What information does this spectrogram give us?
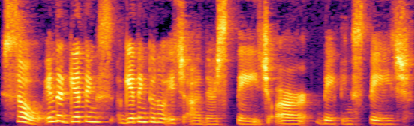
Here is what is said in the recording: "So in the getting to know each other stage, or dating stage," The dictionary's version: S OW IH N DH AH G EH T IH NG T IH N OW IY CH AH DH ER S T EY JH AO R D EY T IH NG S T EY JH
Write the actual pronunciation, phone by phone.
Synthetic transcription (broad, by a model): S OW IH N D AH G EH T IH NG T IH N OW IY CH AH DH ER S T EY JH AO R D EY T IH NG S T EY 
